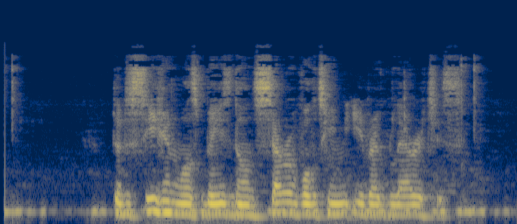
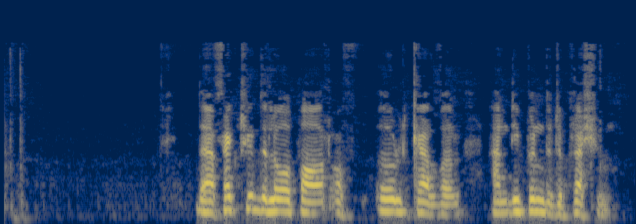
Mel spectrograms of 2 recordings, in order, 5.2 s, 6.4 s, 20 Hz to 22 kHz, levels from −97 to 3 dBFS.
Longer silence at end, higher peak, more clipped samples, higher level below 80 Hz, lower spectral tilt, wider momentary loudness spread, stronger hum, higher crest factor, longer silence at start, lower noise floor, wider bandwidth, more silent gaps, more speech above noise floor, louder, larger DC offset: second, 0.1 s vs 0.3 s; second, -6 dBFS vs -2 dBFS; neither; about the same, -60 dBFS vs -62 dBFS; second, -5.5 dB/octave vs -8 dB/octave; first, 18 LU vs 14 LU; neither; about the same, 14 dB vs 18 dB; second, 0.05 s vs 1.95 s; second, -45 dBFS vs -75 dBFS; second, 9.4 kHz vs 11.5 kHz; neither; second, 27 dB vs 58 dB; about the same, -19 LUFS vs -18 LUFS; neither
